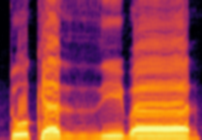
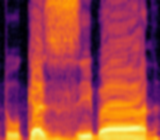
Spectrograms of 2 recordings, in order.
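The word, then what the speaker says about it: تُكَذِّبَانِ: dalal hati-hati ya teman-teman jangan sampai dibaca dengan Zai jangan tukazziban sering terjadi yaitu mengganti huruf dalal dengan Zai tukazziban tukazziban ini sering terjadi kesalahannya harusnya tukzi tipis dalalnya tidak ada desis tukan kemudianfal ban ada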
